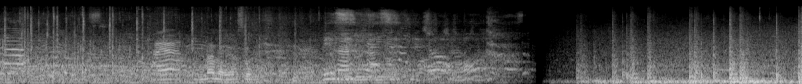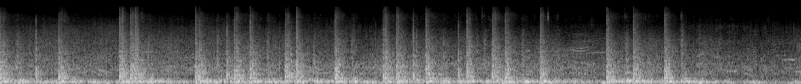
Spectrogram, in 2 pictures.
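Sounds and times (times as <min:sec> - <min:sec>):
fireworks booming and crackling: 0:05.5 - 0:16.0.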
